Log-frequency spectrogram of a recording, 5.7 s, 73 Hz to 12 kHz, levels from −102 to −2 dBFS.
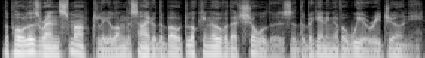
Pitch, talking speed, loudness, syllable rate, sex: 90 Hz, 220 wpm, -20 LUFS, 5.8 syllables/s, male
